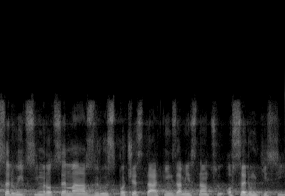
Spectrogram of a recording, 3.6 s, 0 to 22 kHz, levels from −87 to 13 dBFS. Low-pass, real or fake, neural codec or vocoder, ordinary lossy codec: 10.8 kHz; fake; vocoder, 44.1 kHz, 128 mel bands every 512 samples, BigVGAN v2; Opus, 32 kbps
